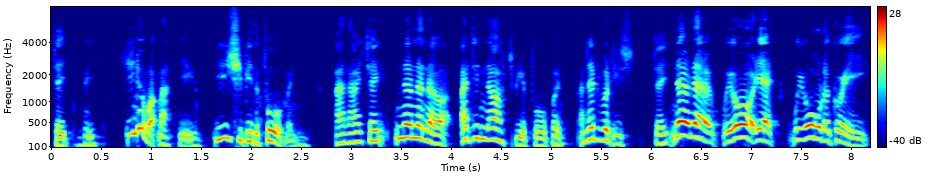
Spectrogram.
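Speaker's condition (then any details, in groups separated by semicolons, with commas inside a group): Profound deafness; born profoundly deaf, hearing parents, cochlear implant, learnt to speak rather than sign, lip-reads; learnt to speak through hard work in childhood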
